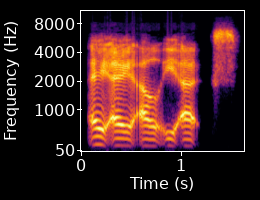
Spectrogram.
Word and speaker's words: Aalex: So, but it's Aalex, rather than, because whenever I say that to people, they're like, Alex spelled with two A's.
